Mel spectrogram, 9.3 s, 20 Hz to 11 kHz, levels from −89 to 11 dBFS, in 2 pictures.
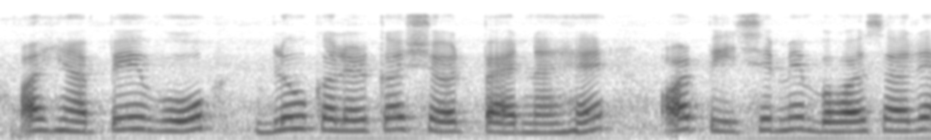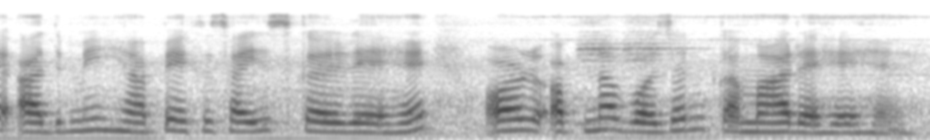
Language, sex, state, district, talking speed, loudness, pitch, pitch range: Hindi, female, Chhattisgarh, Kabirdham, 180 wpm, -27 LUFS, 235 Hz, 220-265 Hz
